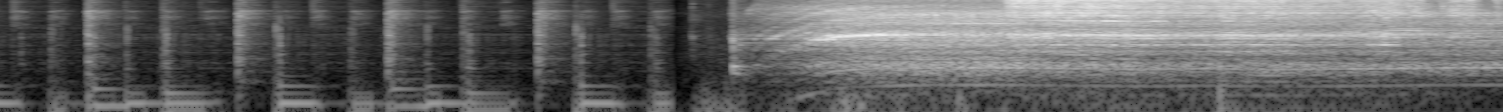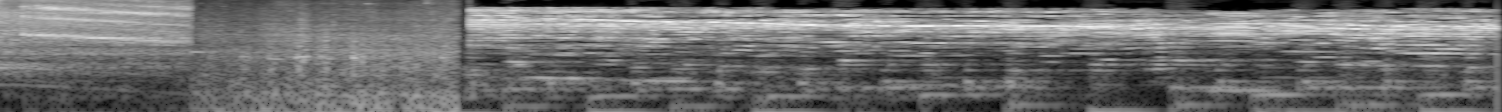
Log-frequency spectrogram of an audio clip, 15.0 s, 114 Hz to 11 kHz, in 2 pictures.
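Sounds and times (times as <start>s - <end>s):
music: 0.0s - 3.7s, 9.8s - 15.0s
power tool whining under load: 3.7s - 8.5s.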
